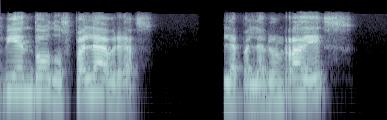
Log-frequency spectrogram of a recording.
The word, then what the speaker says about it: honradez: Entonces, en la lámina estamos viendo dos palabras, la palabra honradez y la palabra azúcar, ¿no? Ambas palabras tienen una sílaba que lleva la mayor fuerza de voz.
